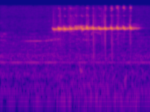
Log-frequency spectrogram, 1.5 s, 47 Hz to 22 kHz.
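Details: Black cuckoo-shrike call played from a phone app during a sunset safari broadcast in Sabi Sand, South Africa, on 6 February 2016: a high, thin, buzzy trill held for under a second, like a cricket's reel, over a faint hum.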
